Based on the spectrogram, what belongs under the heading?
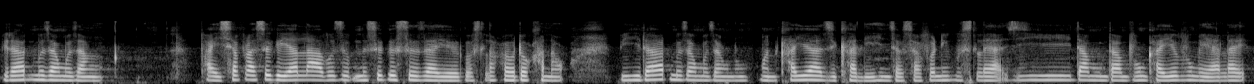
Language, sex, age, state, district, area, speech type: Bodo, female, 30-45, Assam, Chirang, urban, spontaneous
